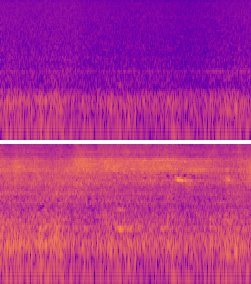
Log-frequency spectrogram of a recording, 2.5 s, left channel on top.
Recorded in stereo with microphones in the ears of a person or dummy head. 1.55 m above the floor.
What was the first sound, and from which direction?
Only background noise.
